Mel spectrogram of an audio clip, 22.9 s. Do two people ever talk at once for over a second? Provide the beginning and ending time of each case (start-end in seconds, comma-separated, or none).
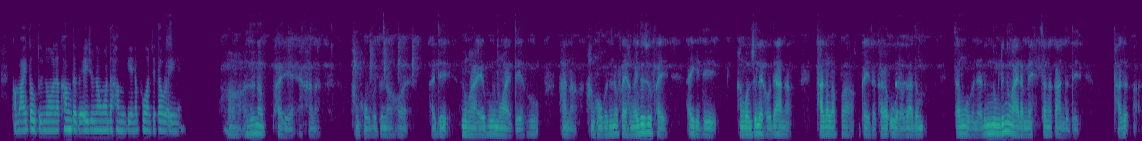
none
